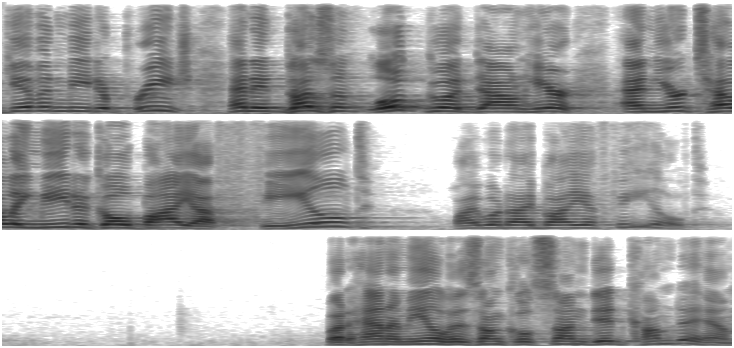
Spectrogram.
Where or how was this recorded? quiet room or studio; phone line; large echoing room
large echoing room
